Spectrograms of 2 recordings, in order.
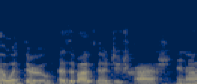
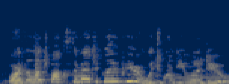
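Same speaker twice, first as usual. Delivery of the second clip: high, fast sing-song threat; sassy ultimatum; 11 semitones higher, 4 dB louder, faster than usual. Retold or imitated. Attendant gives the thief a sassy ultimatum, high and fast. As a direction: tease her with the choice.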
